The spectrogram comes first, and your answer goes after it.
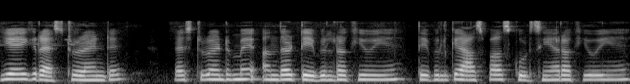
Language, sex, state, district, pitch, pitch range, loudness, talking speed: Hindi, female, Bihar, Purnia, 220 Hz, 210-225 Hz, -17 LUFS, 170 wpm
